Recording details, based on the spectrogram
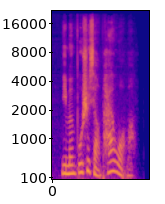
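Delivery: plain reading voice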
